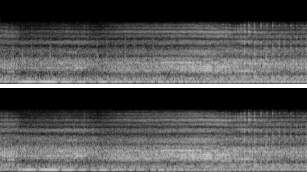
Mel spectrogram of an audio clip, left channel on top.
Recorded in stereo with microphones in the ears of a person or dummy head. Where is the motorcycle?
25° right (ahead or behind); by 3.1 s centre (ahead or behind).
